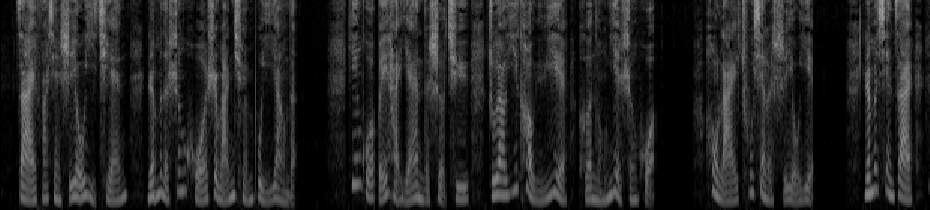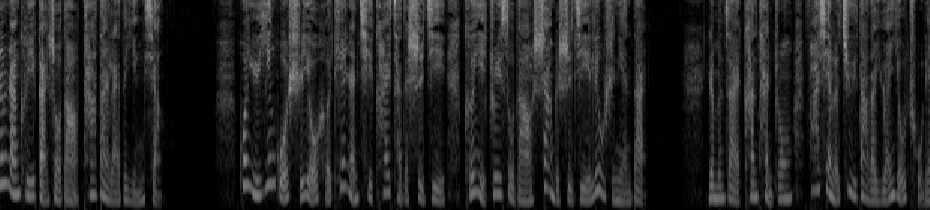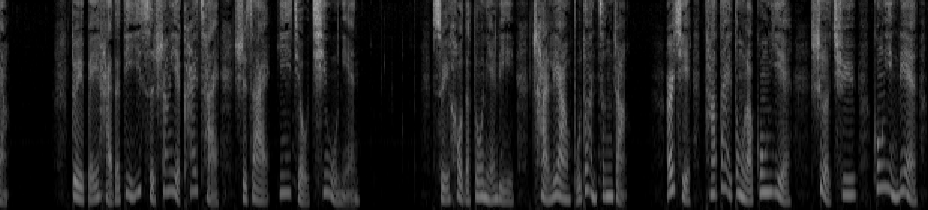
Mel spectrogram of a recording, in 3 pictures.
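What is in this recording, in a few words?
Chinese, general; GoLocalise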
